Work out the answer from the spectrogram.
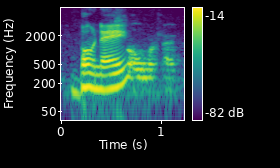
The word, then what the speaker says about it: Boughneit: That is state versus, and I'll just spell it. It's BOUGHNEIT. Bonet.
